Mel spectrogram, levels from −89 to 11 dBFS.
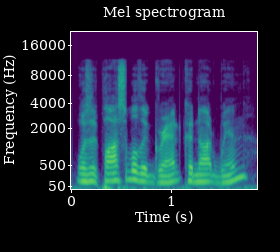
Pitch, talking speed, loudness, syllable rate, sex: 145 Hz, 260 wpm, -17 LUFS, 6.0 syllables/s, male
